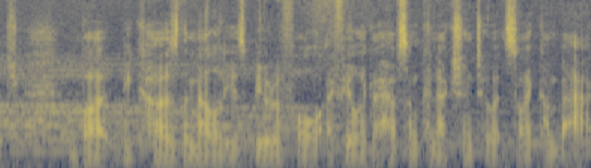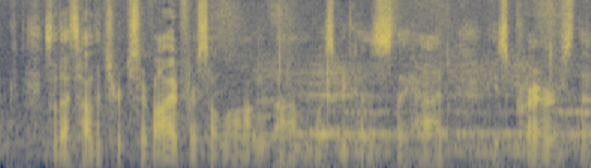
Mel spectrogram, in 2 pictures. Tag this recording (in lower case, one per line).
speech
music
